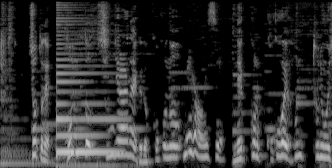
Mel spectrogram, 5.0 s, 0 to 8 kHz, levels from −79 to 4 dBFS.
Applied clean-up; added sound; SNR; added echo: classical method Wiener filter.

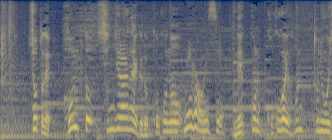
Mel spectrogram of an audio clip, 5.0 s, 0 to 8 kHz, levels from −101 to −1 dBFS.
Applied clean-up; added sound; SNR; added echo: none; none; none; none.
